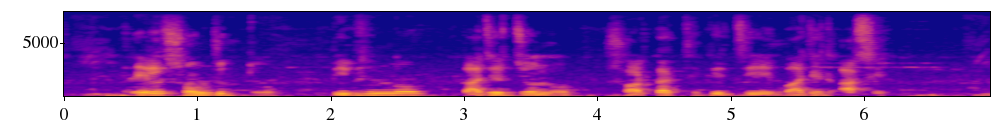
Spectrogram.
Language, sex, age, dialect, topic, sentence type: Bengali, male, 41-45, Standard Colloquial, banking, statement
